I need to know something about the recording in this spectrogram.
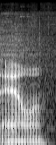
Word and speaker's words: hour: well i say an hour which is technically the best way to sing because uh our is no because the h is not pronounced that's the reason why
